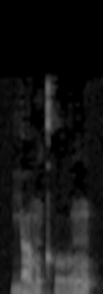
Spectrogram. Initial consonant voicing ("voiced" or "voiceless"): voiced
